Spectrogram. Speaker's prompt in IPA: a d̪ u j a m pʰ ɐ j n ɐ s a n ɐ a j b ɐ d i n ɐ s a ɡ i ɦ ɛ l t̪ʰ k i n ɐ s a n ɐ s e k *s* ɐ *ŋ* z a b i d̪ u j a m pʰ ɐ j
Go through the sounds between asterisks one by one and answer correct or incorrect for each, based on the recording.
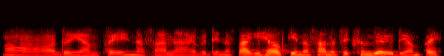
correct, incorrect: n

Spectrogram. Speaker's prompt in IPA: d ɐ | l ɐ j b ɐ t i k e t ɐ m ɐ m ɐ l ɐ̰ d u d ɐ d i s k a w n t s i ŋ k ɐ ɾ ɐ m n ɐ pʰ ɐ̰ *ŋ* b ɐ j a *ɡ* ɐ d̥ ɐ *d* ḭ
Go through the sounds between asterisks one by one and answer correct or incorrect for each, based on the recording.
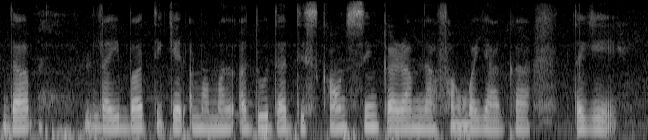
correct, correct, incorrect: ɡ

